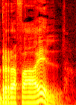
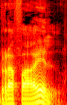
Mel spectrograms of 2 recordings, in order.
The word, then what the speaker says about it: Rafael: Don Rafael, Don Rafael. Now why is it fael? Because both of those vowels are strong, so they carry the weight of a syllable in and of themselves.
